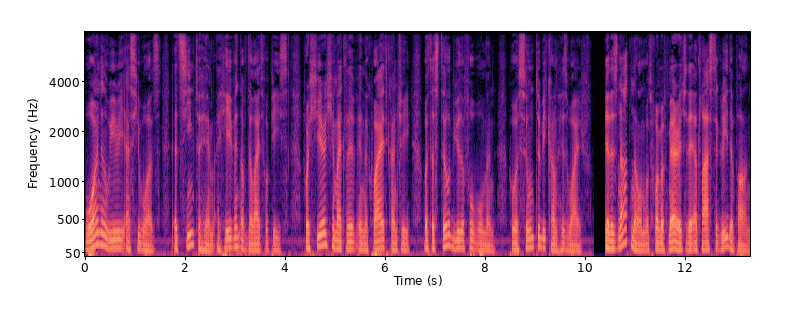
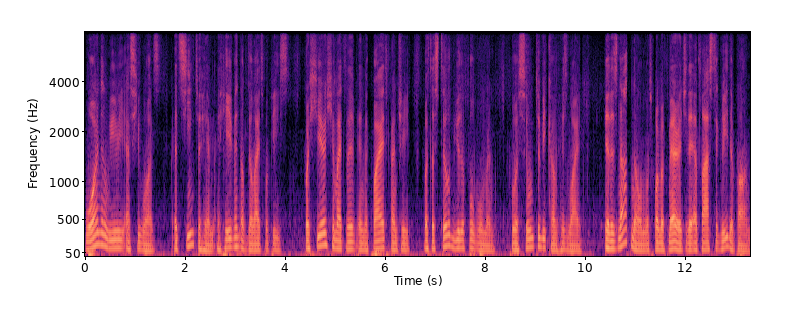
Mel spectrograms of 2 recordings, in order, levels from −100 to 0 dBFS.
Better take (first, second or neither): first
